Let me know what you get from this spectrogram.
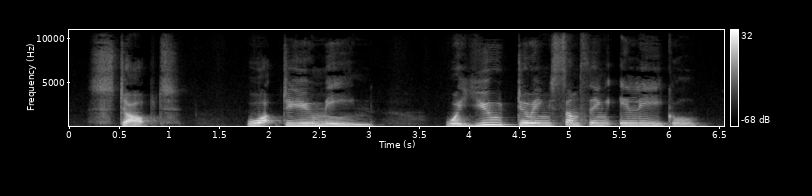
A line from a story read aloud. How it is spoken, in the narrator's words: His voice was like ice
